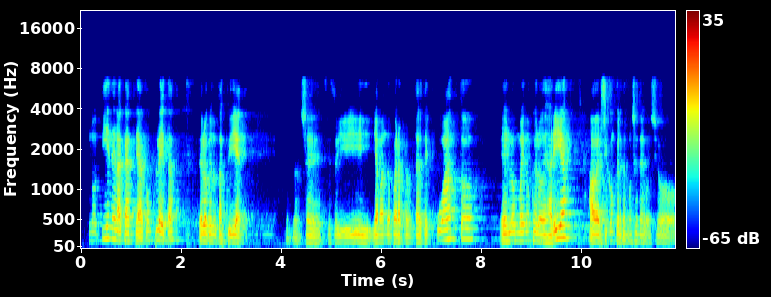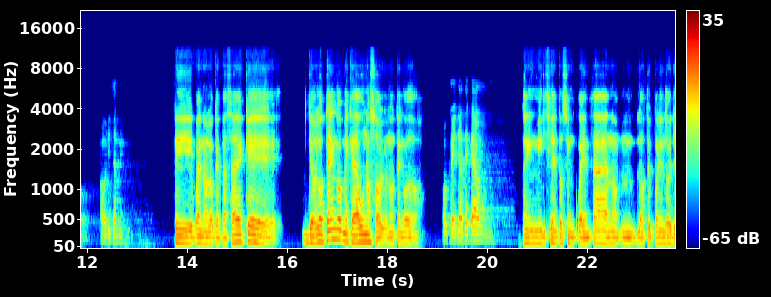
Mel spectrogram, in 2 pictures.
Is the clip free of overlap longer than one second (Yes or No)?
Yes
